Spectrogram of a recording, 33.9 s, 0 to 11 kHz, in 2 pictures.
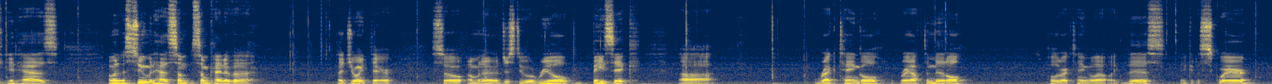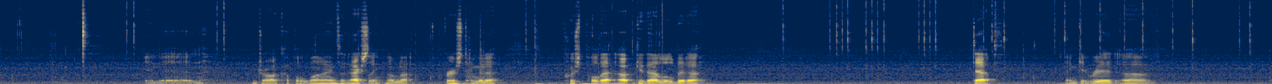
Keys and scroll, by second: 9.3 r, 17.1 l, 21.8 e, 22.8 super+z, 23.4 p, 30.7 e.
